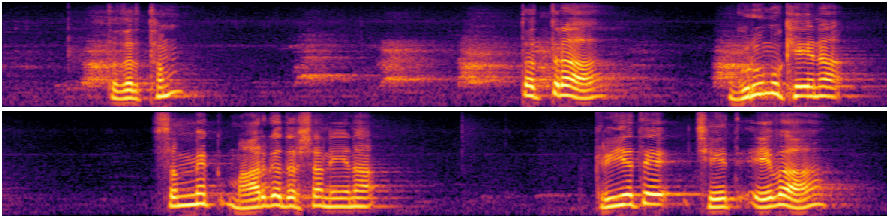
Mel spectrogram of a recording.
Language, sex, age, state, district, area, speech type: Sanskrit, male, 45-60, Karnataka, Davanagere, rural, spontaneous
